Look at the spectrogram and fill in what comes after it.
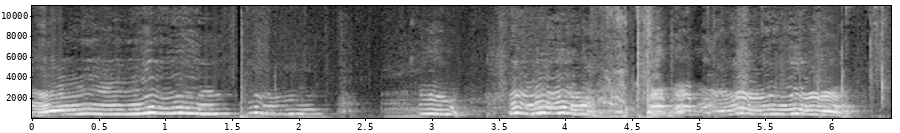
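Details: Two pet dogs, Chinook, a one-year-old husky, and Lola, an eight-year-old German shepherd mix, producing loud wavering howls and yodel-like yowls in rapid bursts, with growly undertones between notes.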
